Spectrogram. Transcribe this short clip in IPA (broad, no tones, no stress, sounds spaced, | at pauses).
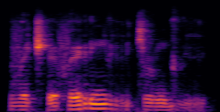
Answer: v ɛ t͡ʃʼ ɛ f ɛ r ɲ ɨ r c ə˞ ŋ ɡ ɨ r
